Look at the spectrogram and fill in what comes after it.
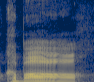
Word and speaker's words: Cabal: I've been pronouncing his name wrong my whole life. I thought it was Cable because that's how you see. You know, there's no pronunciations, but Cable is who I thought his name was pronounced. – Cable, like C-A-B-L-E. – Well, C-A-B-A-L.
